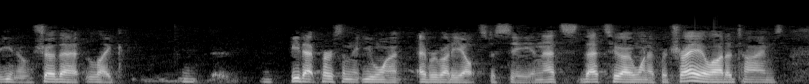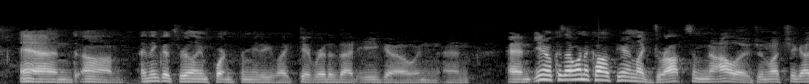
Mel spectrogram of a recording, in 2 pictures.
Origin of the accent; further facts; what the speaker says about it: Marietta, Georgia, United States; also born or lived in Atlanta, United States; And so I was born here in Atlanta in Piedmont Hospital. I grew up in Marietta.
